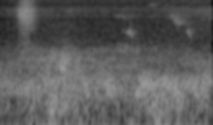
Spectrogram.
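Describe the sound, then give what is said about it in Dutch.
A few faint bird chirps come through sporadically over a quiet, steady outdoor hush with a light rumble of wind on a frosty morning, and no one speaks. “En de stilte en de vogels die ik hoor.”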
